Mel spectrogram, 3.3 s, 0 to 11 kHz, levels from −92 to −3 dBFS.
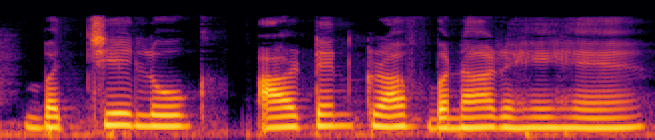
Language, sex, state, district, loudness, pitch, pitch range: Hindi, female, Assam, Kamrup Metropolitan, -16 LUFS, 215 Hz, 205-230 Hz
